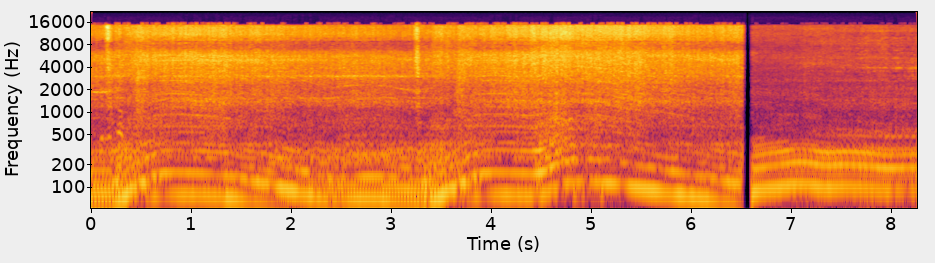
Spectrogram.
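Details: BMW E36 M52 with M54B30 inlet cam, after replacing the crank sensor, cleaning the idle control valve and fixing air leaks: clean, even revs climb and fall smoothly with no misfire, stumble or knock. Normal revving.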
